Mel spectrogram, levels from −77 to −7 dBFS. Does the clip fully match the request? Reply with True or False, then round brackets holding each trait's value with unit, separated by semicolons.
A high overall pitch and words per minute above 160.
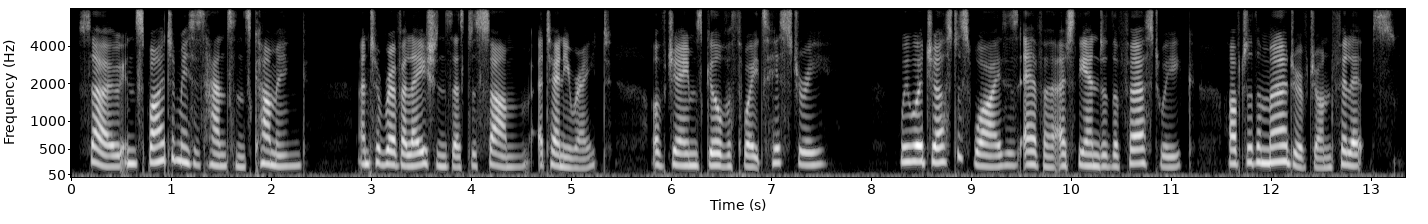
True (220 Hz; 180 wpm)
